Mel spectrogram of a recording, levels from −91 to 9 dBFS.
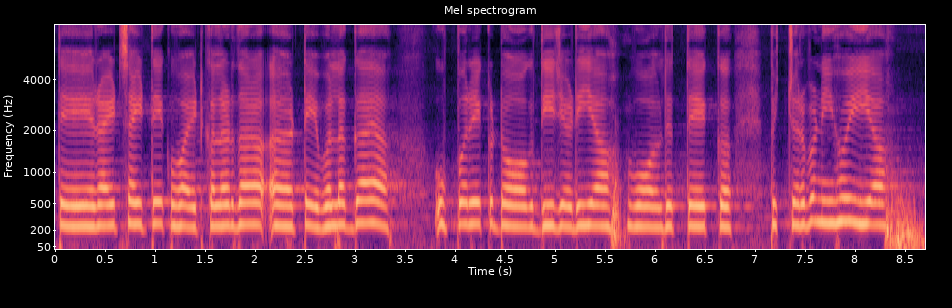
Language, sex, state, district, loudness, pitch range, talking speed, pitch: Punjabi, female, Punjab, Kapurthala, -10 LUFS, 235-255 Hz, 170 wpm, 245 Hz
